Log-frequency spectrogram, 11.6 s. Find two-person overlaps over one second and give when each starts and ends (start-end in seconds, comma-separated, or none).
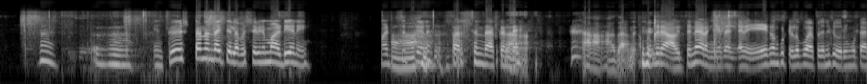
none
